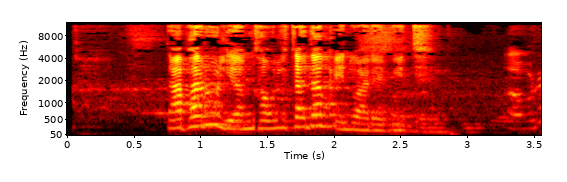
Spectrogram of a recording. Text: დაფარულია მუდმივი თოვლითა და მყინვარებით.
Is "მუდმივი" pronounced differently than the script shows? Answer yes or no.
yes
